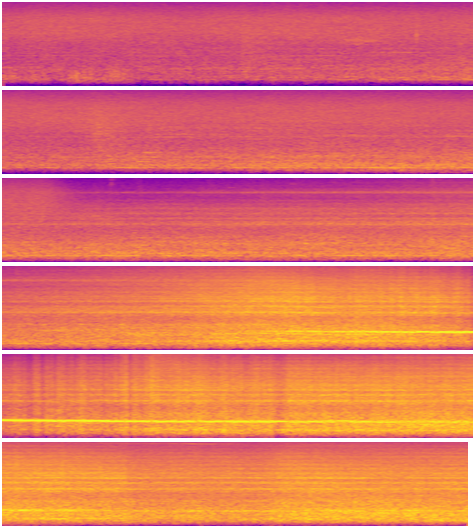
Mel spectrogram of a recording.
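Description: A train approaches from afar, growing steadily louder, and roars past close by.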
